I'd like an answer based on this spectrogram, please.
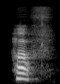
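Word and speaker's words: hough: i guess i want to see how to pronounce it because i need to learn things let's find out together huff okay why does the o-u-g-h have so many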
